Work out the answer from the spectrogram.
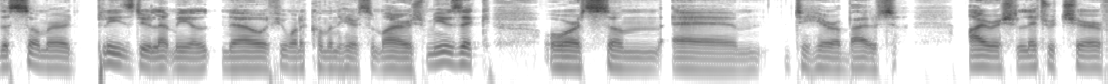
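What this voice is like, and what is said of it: Hoarse, rough voice. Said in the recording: “my voice is permanently at this level of hoarseness. ... I'll be talking like Tom Waits by the end of the summer”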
